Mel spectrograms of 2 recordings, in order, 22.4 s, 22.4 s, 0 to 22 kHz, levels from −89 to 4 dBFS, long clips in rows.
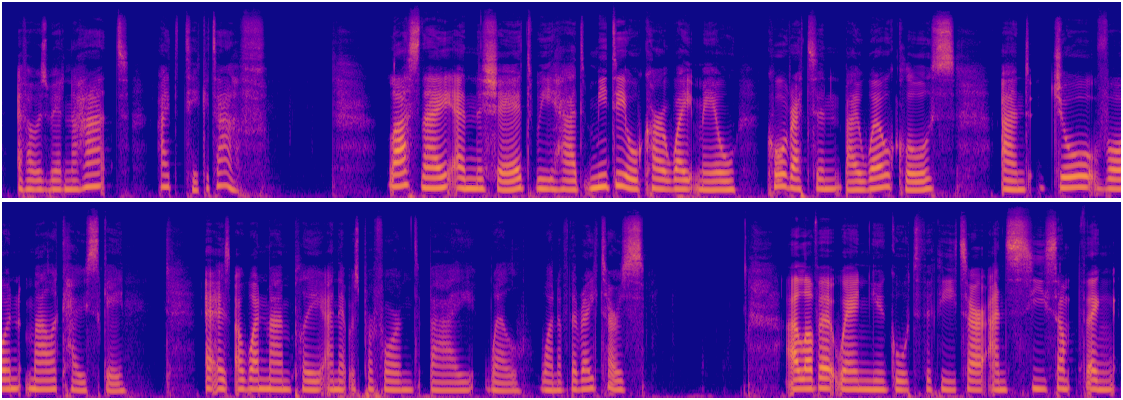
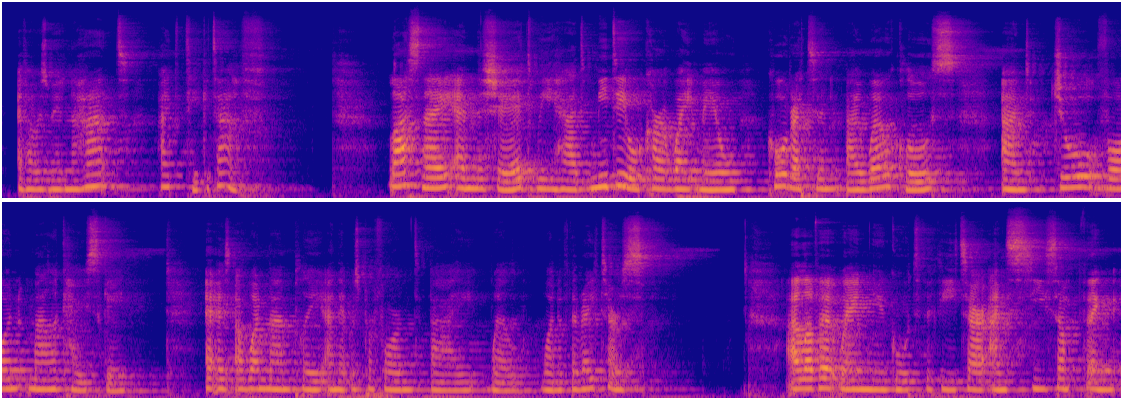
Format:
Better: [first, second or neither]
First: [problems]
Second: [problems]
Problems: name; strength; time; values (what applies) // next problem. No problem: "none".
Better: first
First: none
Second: room echo; slight; dies away in 1 s // off-mic speech; somewhat distant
